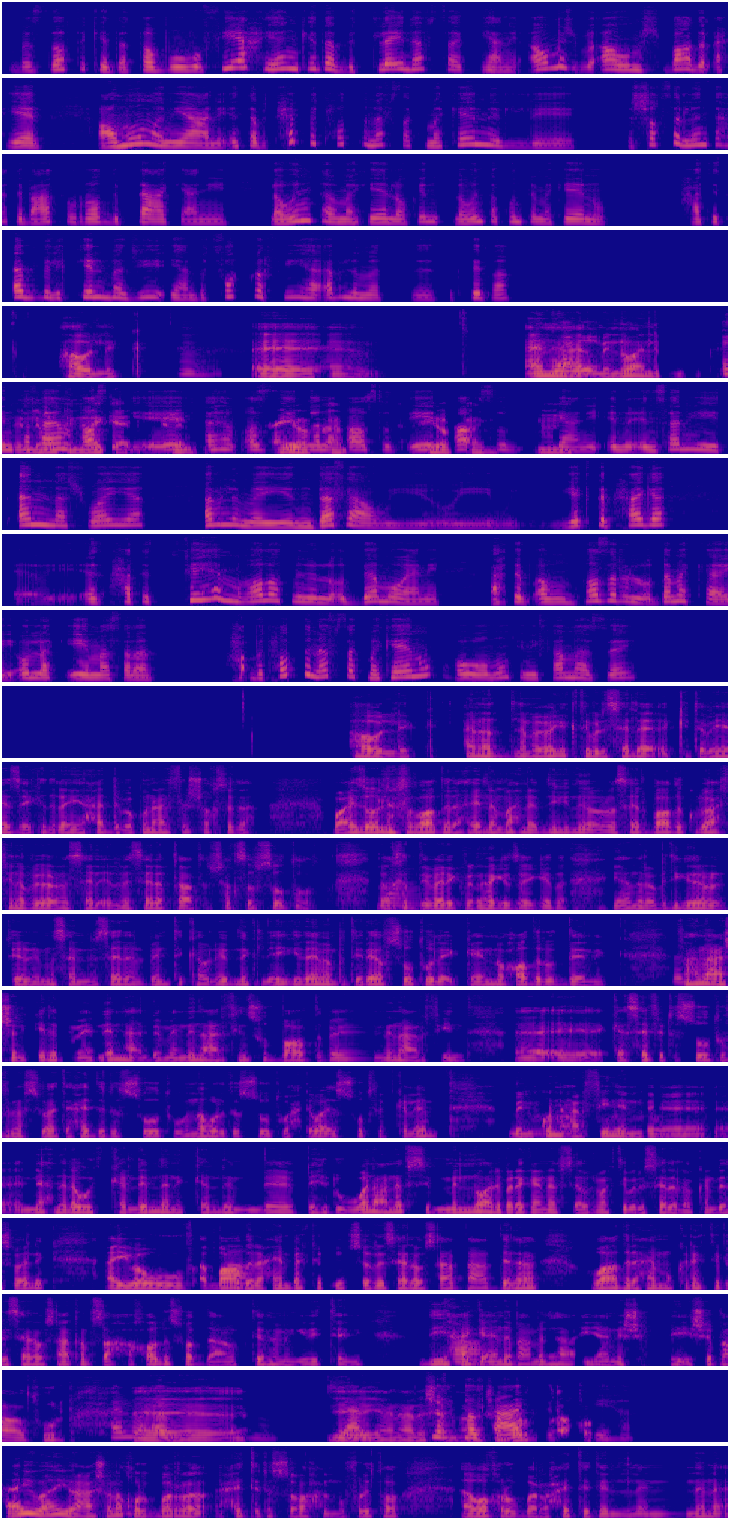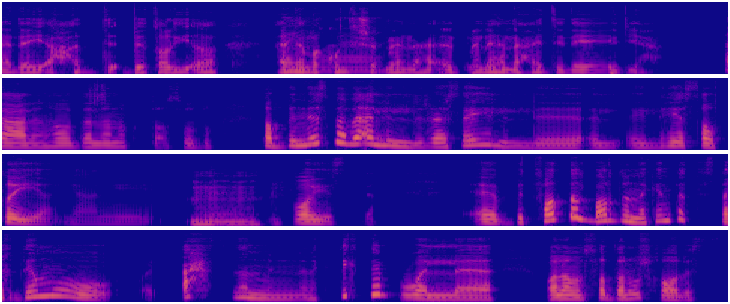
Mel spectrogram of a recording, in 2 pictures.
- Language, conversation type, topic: Arabic, podcast, إزاي توازن بين الصراحة والذوق في الرسائل الرقمية؟
- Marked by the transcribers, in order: tapping; unintelligible speech; laughing while speaking: "أقول لِك"; other background noise; in English: "الvoice"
